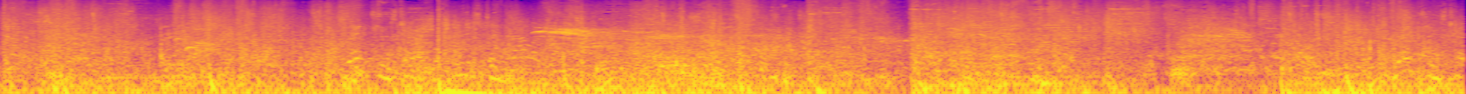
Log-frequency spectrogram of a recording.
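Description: Spell blasts, clashing weapons and explosions of a fantasy battle sound in quick succession.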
